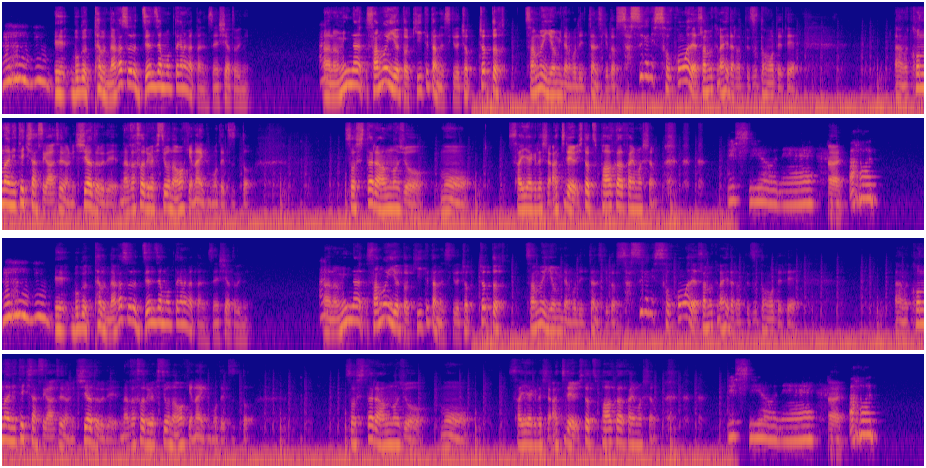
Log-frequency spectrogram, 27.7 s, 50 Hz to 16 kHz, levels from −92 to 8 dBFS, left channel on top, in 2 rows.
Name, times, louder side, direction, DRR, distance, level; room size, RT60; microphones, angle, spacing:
voice 1, 0.0-0.8 4.8-4.9 24.7-26.3 26.5-26.9, right 1 dB, ahead, 0.6 m, -30 dB
voice 2, 0.8-3.7 4.8-7.6 7.9-12.0 13.4-17.6 19.0-20.9 21.5-24.4 26.2-26.4, left 4 dB, 60° left, 0.6 m, -29 dB
sound 1, 7.0-24.8, left 1 dB, 65° right, 2.5 m, -37 dB
12.0 x 5.1 x 3.8 m
head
